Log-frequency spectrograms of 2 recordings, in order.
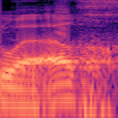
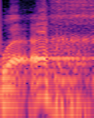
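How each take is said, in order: First: The kh sound flows out softly and gently. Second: The kh sound is pressed hard and forcefully. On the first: The speaker calls it right. "Rohwah. Karena dia lembut bacanya, lunak" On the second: The speaker calls it wrong. "jangan disyiddah, jangan dikuatkan"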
